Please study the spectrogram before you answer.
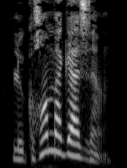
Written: grand magasin

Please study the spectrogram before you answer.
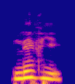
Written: évier

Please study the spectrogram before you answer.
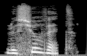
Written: survêt

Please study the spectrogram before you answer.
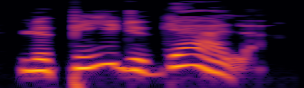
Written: pays de Galles

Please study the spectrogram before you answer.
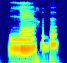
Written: herbe

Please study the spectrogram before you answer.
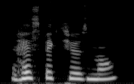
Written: respectueusement

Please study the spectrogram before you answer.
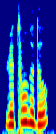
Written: tournedos

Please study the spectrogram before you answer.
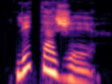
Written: etagere

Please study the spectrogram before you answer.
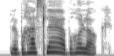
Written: bracelet a breloques

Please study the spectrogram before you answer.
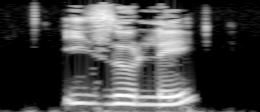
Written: isole

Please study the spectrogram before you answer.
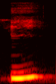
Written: i circonflexe

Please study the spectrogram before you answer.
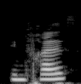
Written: fraise

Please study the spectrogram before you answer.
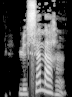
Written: Saint-Marin

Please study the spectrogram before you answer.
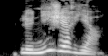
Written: Nigeria

